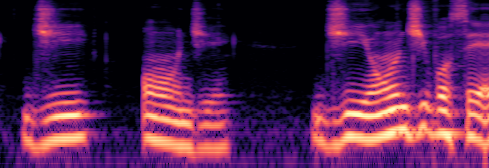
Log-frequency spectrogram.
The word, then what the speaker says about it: de onde: Notice how the DE is pronounced like a J in the English word judge. De onde. De onde você é?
